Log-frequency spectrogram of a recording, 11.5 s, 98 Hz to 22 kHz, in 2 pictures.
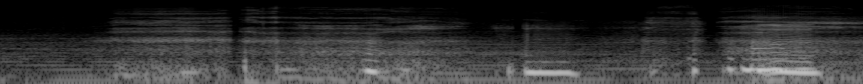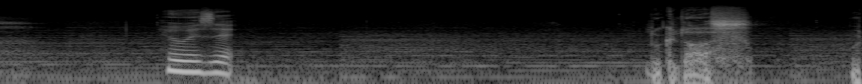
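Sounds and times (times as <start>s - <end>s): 
labored gasping breathing with a groaning edge: 0.6s - 6.7s
speech: 2.4s - 2.6s, 6.9s - 7.4s, 10.4s - 10.8s.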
